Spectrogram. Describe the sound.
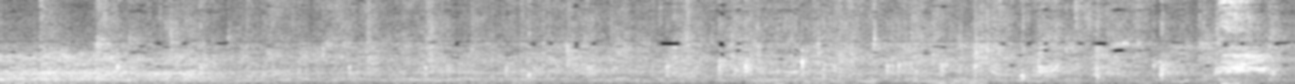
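Audience applause fills a Beijing comedy crosstalk performance, a dense, steady patter of clapping that runs unbroken from start to end, with some speech at times.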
